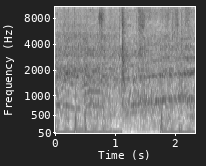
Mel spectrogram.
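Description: Drift cars sliding, engine revving and tyres squealing, mixed under hip-hop music with a heavy bass beat. The bass drops out briefly about a second in.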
